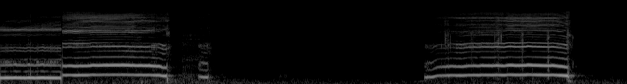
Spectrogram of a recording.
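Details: Alf, a tame fox, squeaks for attention, wanting to be hugged and petted rather than in pain, looking happy. Two long, steady, tonal whining squeals, the second longer, with a brief faint squeak between them.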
